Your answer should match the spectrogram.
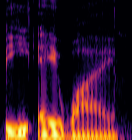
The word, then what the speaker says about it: Bayonne: Bayonne.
